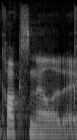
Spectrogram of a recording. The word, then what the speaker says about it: Coccinellidae: Coccinellidae.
